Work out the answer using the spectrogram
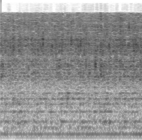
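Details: Whirlpool top-load washer with two-speed motor, heavy jeans and towels load, draining in the rinse cycle: steady low pump hum with water rushing through evenly, no grinding or rattle; drains normally.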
